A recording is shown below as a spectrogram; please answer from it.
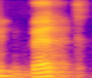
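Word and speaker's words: בית: Say after me, bet, mem, and pay. Bet, Wet, Mem, and Pay. mem, and pay. Although it is without dagesh, the letter you have to call it as bet.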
